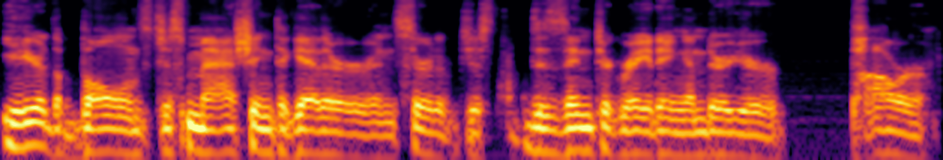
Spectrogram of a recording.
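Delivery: ordinary talk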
